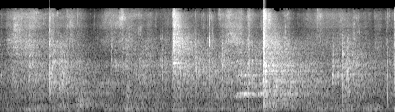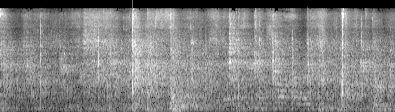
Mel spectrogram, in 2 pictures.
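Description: A puck cracks against goalie pads and boards.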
